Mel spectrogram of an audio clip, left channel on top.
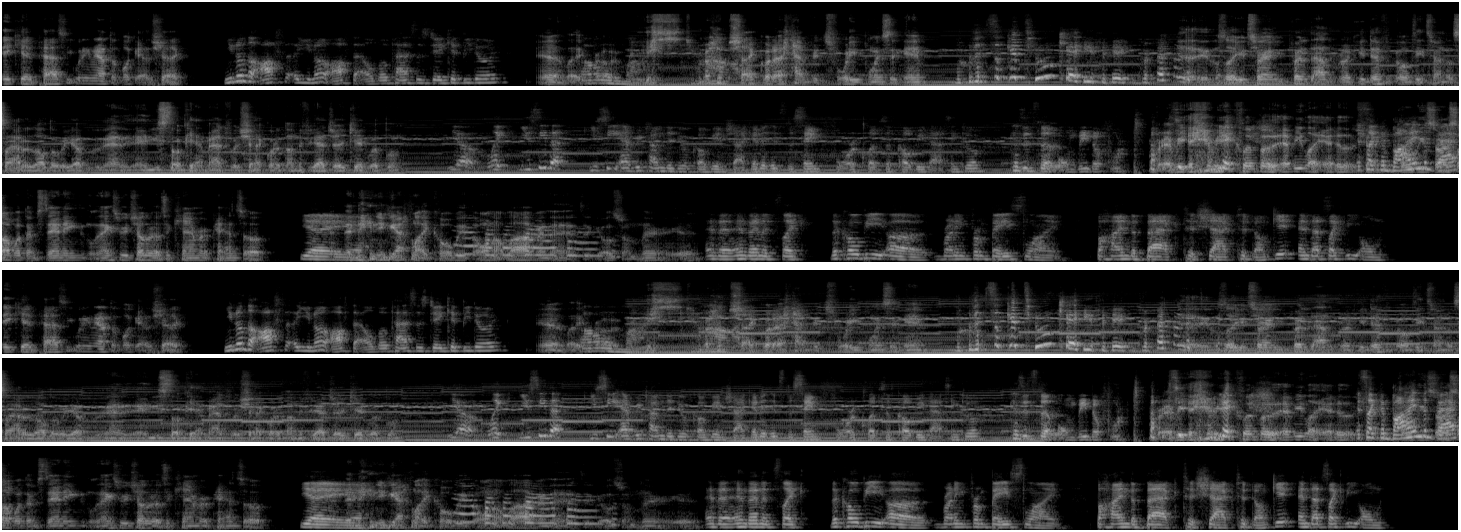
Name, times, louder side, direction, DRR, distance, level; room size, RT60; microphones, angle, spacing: voice 1, 0.0-1.8 5.3-9.2 11.7-18.6 25.0-25.2 26.1-31.7 32.4-36.1, left 2 dB, 30° left, 3 dB, 0.7 m, -35 dB
voice 2, 2.2-5.0 5.8-6.6 6.9-7.4 9.5-11.8 19.0-24.4 24.6-25.8 26.0-26.4 26.6-27.3 28.2-29.1 32.1-32.8 33.6-35.3 36.2-37.1 37.4-39.7 40.1-42.9, right 2 dB, 40° right, 5 dB, 0.6 m, -33 dB
sound 1, 6.2-25.0, right 6 dB, 75° right, 0.3 m, -39 dB
3.3 x 3.3 x 3.1 m, 0.27 s
head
